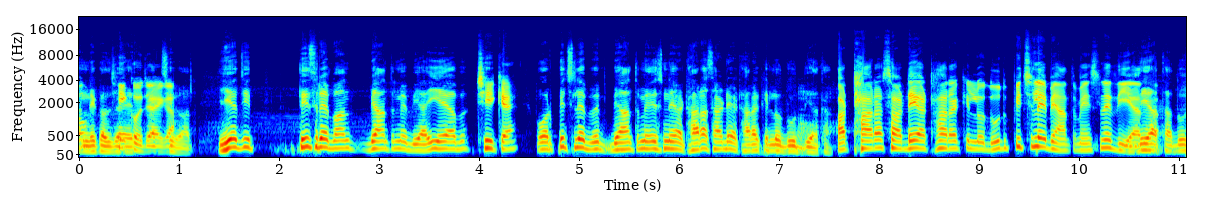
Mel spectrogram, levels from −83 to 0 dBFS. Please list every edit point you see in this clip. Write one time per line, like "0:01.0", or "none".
0:01.2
